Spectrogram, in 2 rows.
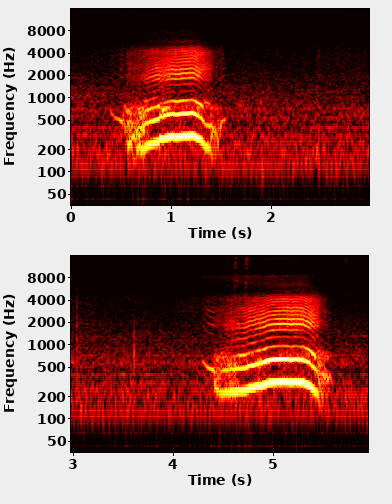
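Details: Sleeping cat snoring, then woken by her owner: two drawn-out, whistly, tonal snores about four seconds apart, roughly 15 breaths a minute; ordinary snoring.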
